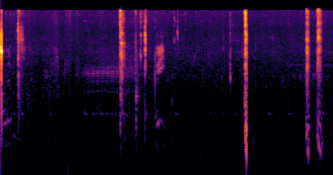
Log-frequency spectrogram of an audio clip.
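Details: Flock of sheep grazing above an old village graveyard known as the Bogomil or Greek cemetery, near Kakmuže, Montenegro; a single drawn, nasal bleat of about half a second, among sharp clicks and knocks in a quiet outdoor setting.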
